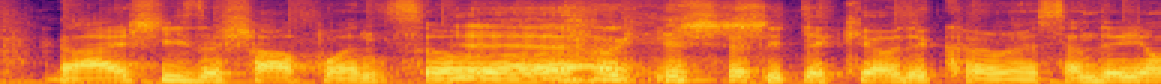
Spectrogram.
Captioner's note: laughs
